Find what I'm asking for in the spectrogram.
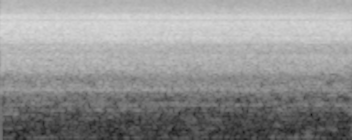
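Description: Grated amla sizzles in a little hot oil in a pan, a steady, even hiss with no breaks and no voices.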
